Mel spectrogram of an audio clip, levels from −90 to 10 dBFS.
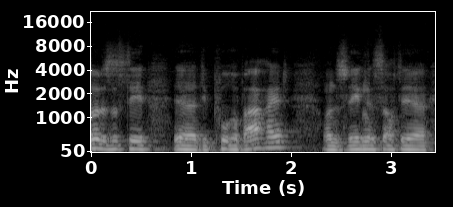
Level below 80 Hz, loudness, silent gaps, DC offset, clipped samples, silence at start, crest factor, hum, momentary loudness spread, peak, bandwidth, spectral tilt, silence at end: -62 dBFS; -34 LUFS; none; under 0.1%; under 0.1%; 0 s; 16 dB; none; 6 LU; -18 dBFS; 8.6 kHz; -7.5 dB/octave; 0 s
